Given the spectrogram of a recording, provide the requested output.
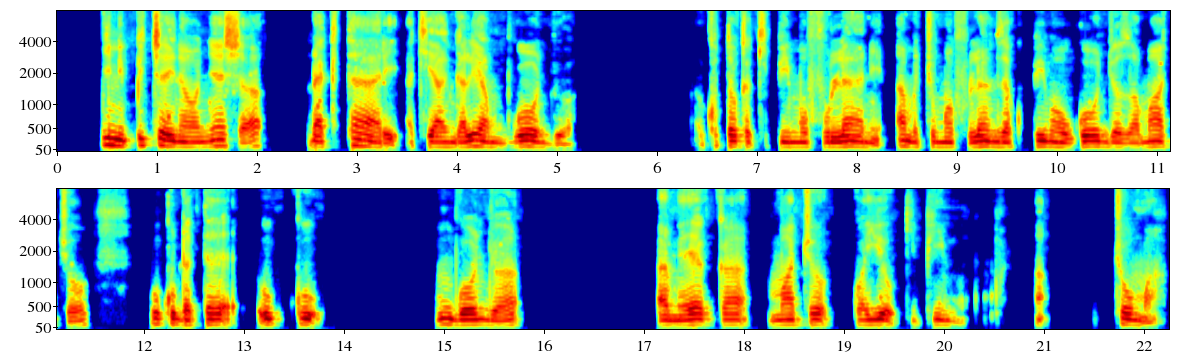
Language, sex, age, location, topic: Swahili, male, 25-35, Wajir, health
